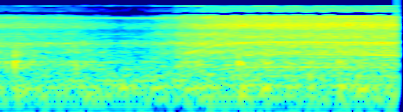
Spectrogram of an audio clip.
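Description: Cordless drill spinning a hand-mixer beater through the plastic lid of a jar, stirring thick peanut butter. The motor's whine dips briefly about a third of the way in, then picks up again with a rising pitch.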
